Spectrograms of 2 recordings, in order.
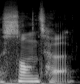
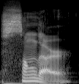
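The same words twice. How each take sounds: First: The final r sound is dropped. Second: The final r sound is clearly pronounced. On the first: "那你今天不想卷舌saunter" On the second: "所以你要卷舌saunter"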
